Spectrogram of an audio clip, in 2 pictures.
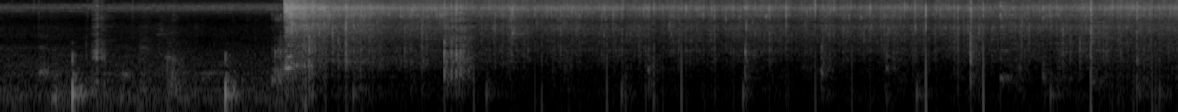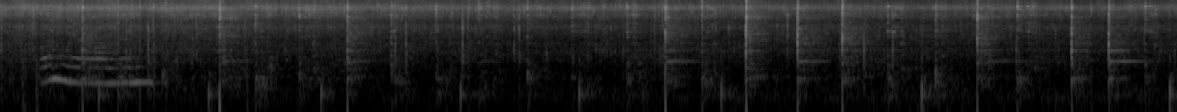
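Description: Chopped onions hit hot oil in a steel wok about three seconds in and start sizzling at once, then fry with a steady sizzle while a metal ladle scrapes and clinks against the wok as they are stirred. The clinks come at a regular pace from about halfway through.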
